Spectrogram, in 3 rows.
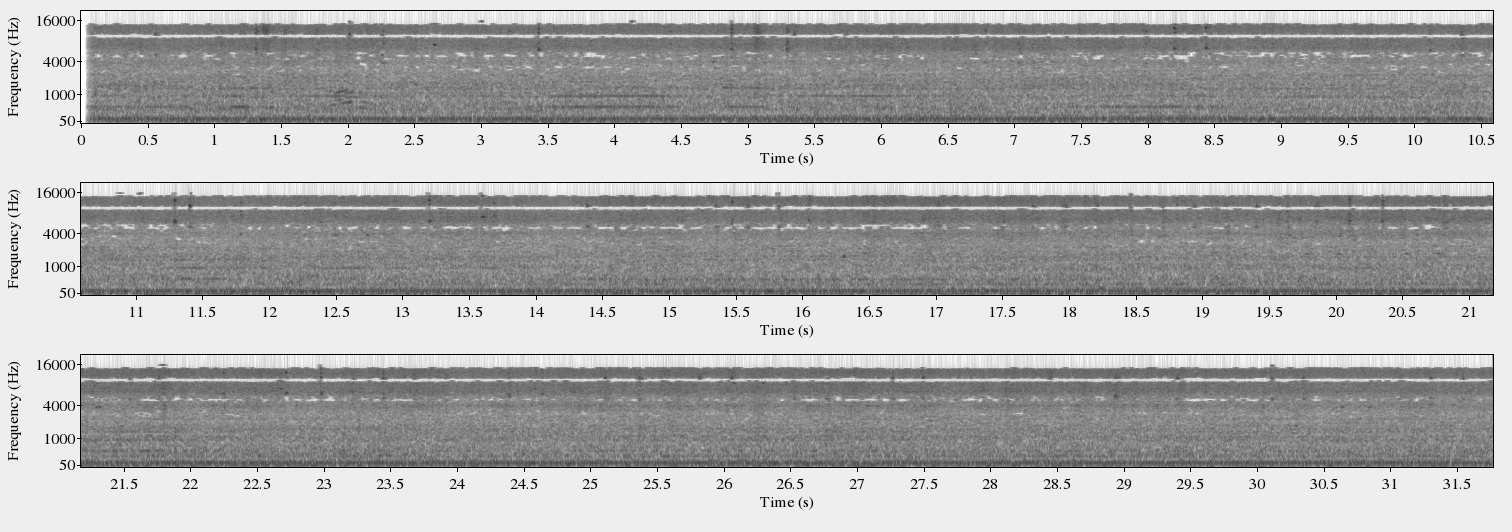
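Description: Claas Dominator 80 combine harvester running steadily under load while harvesting corn: a continuous, even, low engine and machinery drone, heard from the cab.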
